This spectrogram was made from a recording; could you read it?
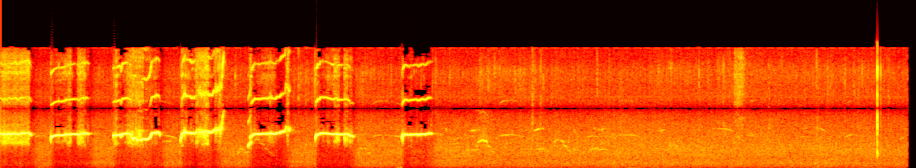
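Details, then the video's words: Galapagos mockingbird on Genovesa, Galapagos: a series of seven clear, high whistled phrases repeated about every half second, each slightly rising or wavering, then stopping and leaving quiet background hiss. "Galapagos mockingbird singing its heart out"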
